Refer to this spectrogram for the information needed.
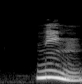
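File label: "nin" Mandarin Chinese, fourth tone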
